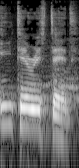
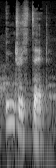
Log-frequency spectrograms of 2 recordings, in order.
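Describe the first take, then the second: First: Interested said slowly in four full syllables, in-te-res-ted; the wrong, syllable-by-syllable interested; wrong pronunciation. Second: Interested in three syllables, IN-tres-ted, with the E after T dropped; English interested, natural three-syllable version; correct pronunciation. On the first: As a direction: sound the E between T and R in interested. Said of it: "não é interested, é interested". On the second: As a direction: skip the E between T and R in interested. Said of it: "A gente pula como se fosse só três sílabas". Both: Shown as a demonstration.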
